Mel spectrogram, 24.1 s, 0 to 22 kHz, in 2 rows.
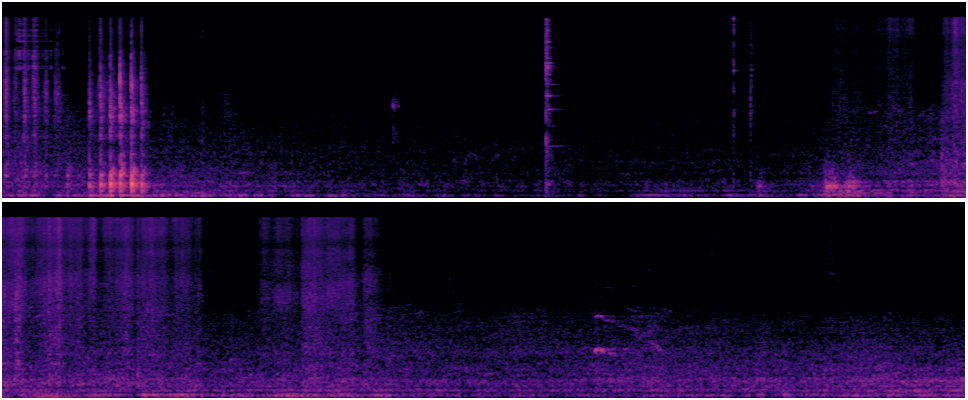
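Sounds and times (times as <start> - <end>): plastic gloves crinkling: 10.2 - 17.9.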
